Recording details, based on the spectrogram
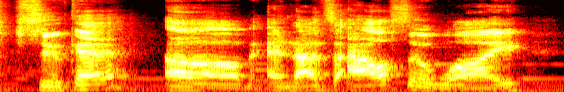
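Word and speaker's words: ψυχή: same word for butterfly suuk or psuk technically cuz it has aai which is technically PS but it's sometimes hard to pronounce but it's psuk um and that's also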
